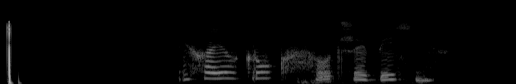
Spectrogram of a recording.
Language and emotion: Russian, sad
